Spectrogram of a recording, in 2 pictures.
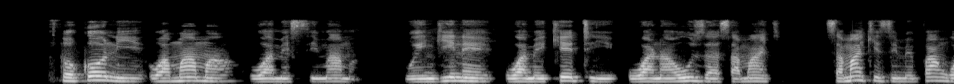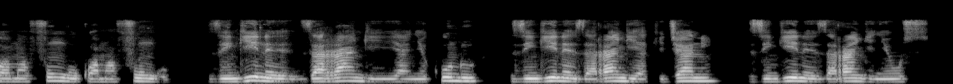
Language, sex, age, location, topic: Swahili, male, 18-24, Mombasa, agriculture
